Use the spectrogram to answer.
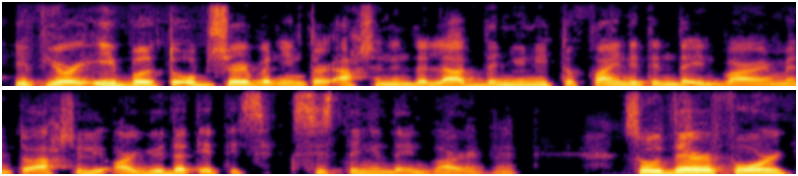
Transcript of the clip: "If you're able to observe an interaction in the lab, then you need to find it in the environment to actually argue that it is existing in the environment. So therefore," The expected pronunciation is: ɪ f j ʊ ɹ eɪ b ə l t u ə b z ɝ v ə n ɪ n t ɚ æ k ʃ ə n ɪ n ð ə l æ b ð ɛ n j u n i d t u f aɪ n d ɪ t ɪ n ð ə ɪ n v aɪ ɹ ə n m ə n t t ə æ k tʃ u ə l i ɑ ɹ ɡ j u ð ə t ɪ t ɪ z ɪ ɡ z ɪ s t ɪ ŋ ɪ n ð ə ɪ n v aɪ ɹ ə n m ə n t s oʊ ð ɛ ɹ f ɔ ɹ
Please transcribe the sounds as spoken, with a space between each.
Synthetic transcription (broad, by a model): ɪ f j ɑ ɹ eɪ b ə l t u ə b s ɝ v ə n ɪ n t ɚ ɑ k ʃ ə n ɪ n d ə l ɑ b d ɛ n j u n i d t u f aɪ n d ɪ t ɪ n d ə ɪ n v aɪ ɹ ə n m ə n t t ə k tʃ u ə l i ɑ ɹ ɡ j u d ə t ɪ t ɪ s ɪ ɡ s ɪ s t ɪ ŋ ɪ n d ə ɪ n v aɪ ɹ n m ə n t s oʊ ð ɛ ɹ f ɔ ɹ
